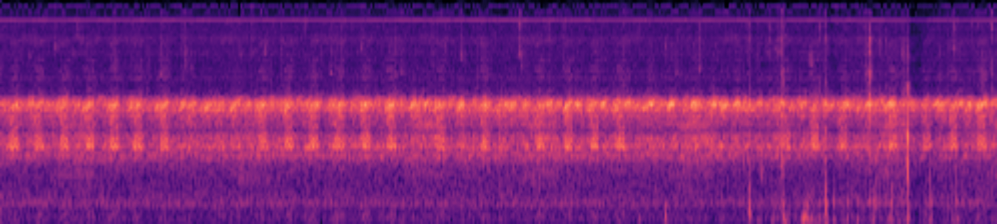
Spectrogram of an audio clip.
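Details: Japanese tree frog at home answering played rice-paddy sounds; unbroken rapid raspy pulses around four per second fill the clip, with a few sharp knocks near the end.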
